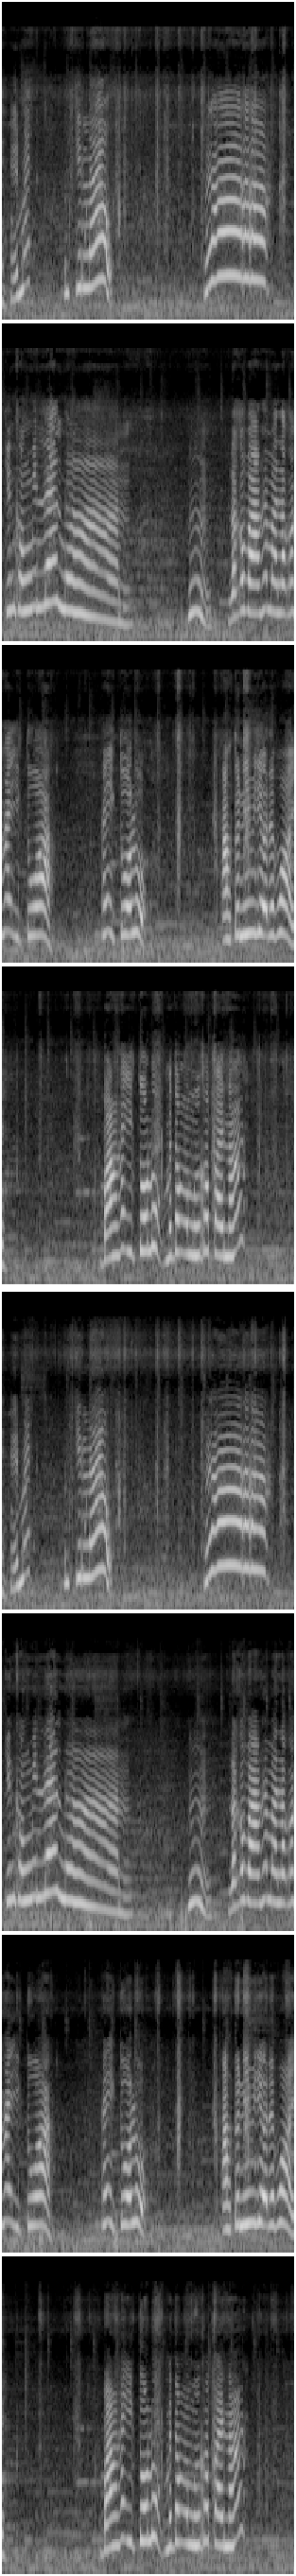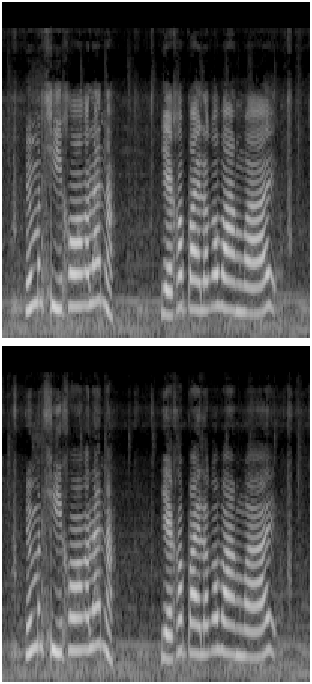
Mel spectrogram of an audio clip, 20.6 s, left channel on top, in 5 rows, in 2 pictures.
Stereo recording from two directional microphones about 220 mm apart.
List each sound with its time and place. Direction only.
0.0 s a woman's voice: centre (ahead or behind)
2.8 s goat: centre (ahead or behind)
4.2 s a woman's voice: centre (ahead or behind)
13.7 s a woman's voice: centre (ahead or behind)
